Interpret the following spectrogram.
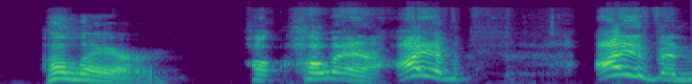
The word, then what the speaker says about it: Hilaire: This has been our very special guest, Deborah St Hilaire. Hilaire. Hilaire. Hilaire. I have been mispronouncing her name for an entire hour.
